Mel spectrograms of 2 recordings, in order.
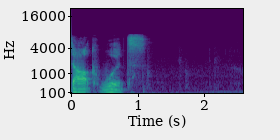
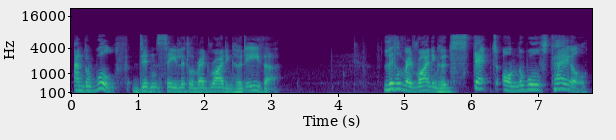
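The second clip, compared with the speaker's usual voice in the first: ordinary delivery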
